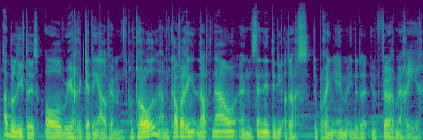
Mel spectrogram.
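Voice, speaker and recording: Man playing a male research doctor, low voice, formal, clinical, detached, polite, audio story experimenter. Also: moderate pace, hardly any pauses, dark tone. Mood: clinical, composed.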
